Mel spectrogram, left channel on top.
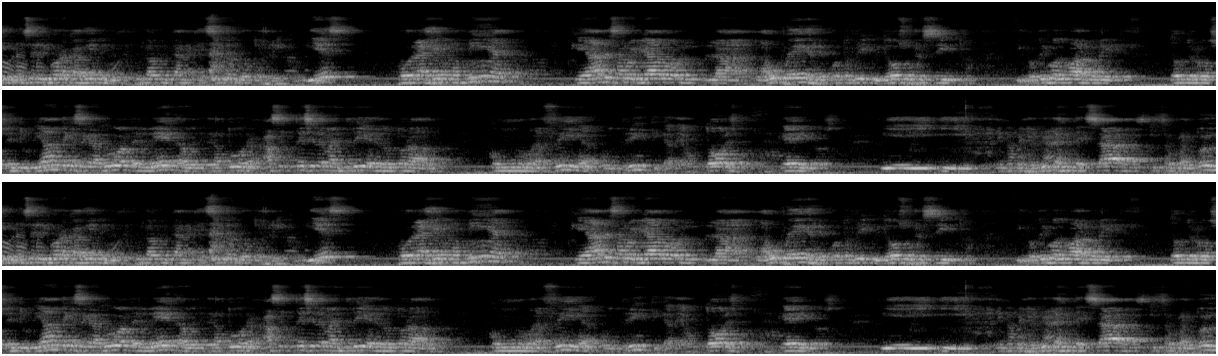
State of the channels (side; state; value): both; identical; correlation 1.00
